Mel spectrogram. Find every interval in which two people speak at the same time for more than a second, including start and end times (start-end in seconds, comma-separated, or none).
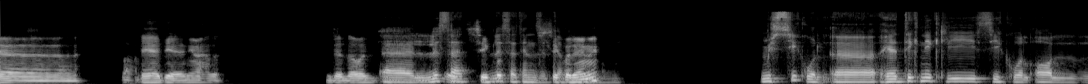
4.2-6.1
